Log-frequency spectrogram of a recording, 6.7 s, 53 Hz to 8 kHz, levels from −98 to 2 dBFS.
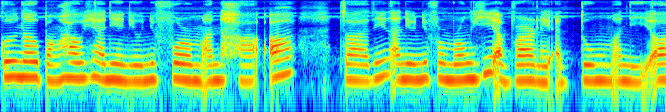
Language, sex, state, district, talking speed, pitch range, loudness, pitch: Mizo, female, Mizoram, Aizawl, 180 wpm, 220-240 Hz, -20 LUFS, 225 Hz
